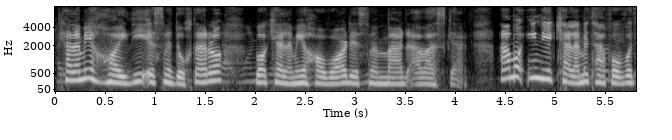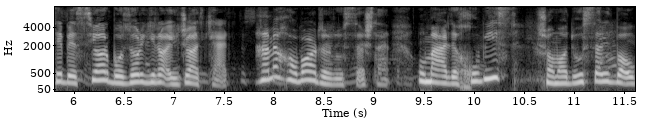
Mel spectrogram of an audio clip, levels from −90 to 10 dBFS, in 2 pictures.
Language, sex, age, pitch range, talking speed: Persian, female, 30-49, 185-255 Hz, 185 wpm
